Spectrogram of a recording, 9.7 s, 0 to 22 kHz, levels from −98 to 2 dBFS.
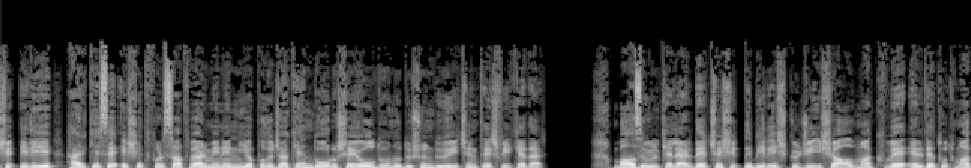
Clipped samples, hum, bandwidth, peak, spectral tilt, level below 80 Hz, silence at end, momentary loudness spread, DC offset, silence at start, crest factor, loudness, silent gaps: under 0.1%; none; 16.5 kHz; -2 dBFS; -5.5 dB/octave; -58 dBFS; 0 s; 6 LU; under 0.1%; 0 s; 14 dB; -16 LUFS; 5.48-5.90 s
